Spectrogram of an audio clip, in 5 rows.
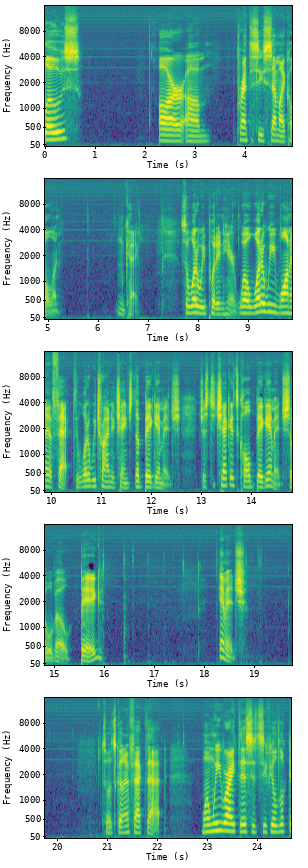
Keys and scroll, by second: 0.2 shift+0, 5.8 ;, 16.2-19.7 typing.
